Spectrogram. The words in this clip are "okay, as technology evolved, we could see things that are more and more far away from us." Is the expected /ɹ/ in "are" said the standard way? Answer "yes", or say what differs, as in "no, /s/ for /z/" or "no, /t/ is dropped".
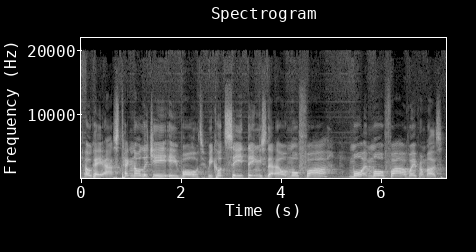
no, /l/ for /ɹ/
